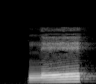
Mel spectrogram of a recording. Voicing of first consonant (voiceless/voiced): voiced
